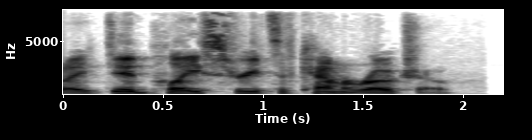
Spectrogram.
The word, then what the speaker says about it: Kamurocho: I didn't play Endless Zone, but I did play Streets of Camarocho. Camarocho? I think I pronounced that right. Kamurocho.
